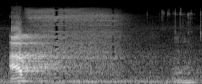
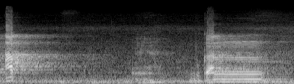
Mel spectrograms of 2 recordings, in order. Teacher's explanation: Nah, untuk fa gambarnya antara ujung gigi seri atas dengan bibir bawah agak ke dalam. Af, bukan ap, bukan juga up.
